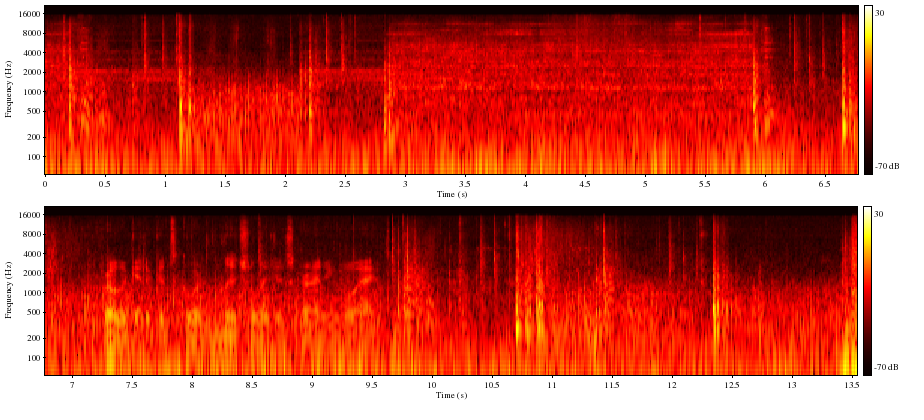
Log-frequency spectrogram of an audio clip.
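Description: Skateboard wheels roll and clack on hard ground.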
